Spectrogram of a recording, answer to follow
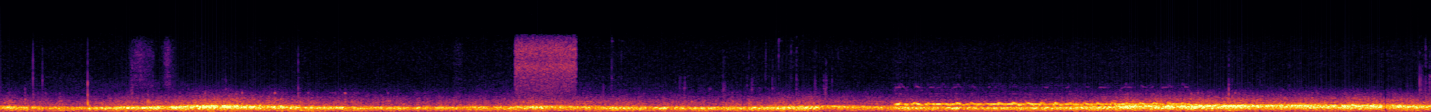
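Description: A steady, noisy hum runs throughout, with a short hiss about five seconds in. Near the ten-second mark, a pulsing, warbling electronic tone from a hand-held medical scanner sounds for about two seconds.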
